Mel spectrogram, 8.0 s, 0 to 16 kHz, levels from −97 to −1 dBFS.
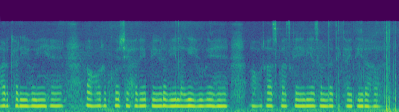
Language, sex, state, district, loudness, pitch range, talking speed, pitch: Hindi, female, Maharashtra, Chandrapur, -15 LUFS, 200-205 Hz, 160 wpm, 200 Hz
